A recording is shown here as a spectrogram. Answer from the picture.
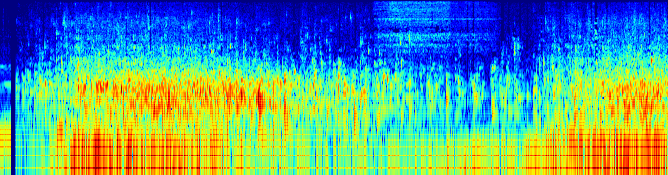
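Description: Rushing, bubbling water, somewhat quieter in the middle and rising again near the end.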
